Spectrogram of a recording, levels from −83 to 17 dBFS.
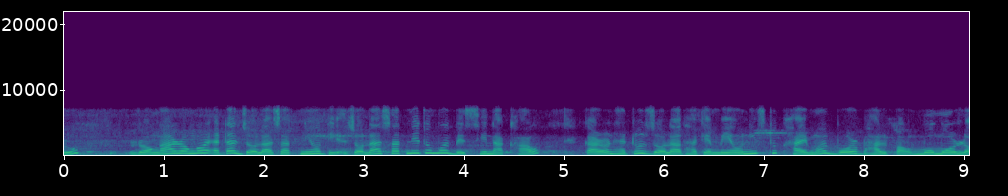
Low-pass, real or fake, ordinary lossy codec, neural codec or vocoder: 7.2 kHz; real; Opus, 32 kbps; none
